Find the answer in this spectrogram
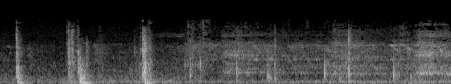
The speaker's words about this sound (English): Open the vestry door. Please.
